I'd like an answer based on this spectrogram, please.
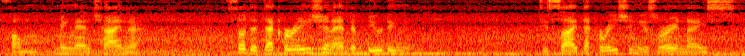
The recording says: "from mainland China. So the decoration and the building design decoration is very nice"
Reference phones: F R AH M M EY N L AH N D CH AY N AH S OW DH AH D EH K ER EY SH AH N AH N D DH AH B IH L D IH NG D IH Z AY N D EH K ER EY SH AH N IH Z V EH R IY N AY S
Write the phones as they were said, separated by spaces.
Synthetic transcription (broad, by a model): F R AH M M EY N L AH N CH AY N AH S OW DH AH D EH K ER EY SH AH N AH N D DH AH B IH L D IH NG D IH S AY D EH K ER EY SH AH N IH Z V EH R IY N AY S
